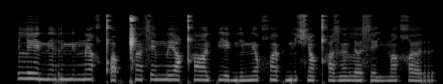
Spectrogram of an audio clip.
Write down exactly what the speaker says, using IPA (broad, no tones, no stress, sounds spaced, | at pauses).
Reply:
l e mʲ œ̃ r mʲ ə m ẽ χ qʼ o ʔ ǁ ə̃ s e m e qʰ ã pʲ e bʲ ẽ mʲ õ χ œ̃ ʔ bʲ ə̃ ɕ ə̃ qʰ ə z ə̃ l ə s e j m ã χ ə r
